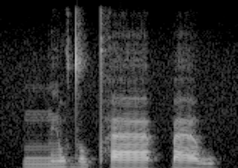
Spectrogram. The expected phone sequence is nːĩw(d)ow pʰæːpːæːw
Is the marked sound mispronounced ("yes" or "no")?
no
